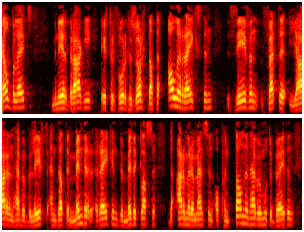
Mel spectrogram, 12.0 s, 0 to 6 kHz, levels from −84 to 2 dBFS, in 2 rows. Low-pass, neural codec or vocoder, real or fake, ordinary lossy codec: 5.4 kHz; none; real; none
